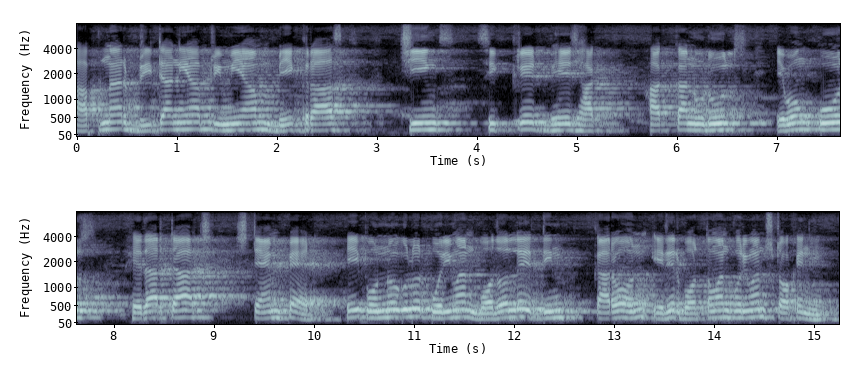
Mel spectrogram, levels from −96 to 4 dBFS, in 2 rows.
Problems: echo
